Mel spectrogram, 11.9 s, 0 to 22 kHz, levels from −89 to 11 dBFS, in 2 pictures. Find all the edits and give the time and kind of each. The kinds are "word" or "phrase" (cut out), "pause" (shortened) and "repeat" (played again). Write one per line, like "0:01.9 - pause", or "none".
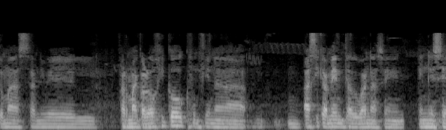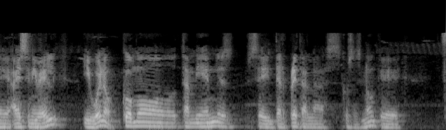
0:02.5 - word
0:04.6 - word
0:05.4 - word
0:07.6 - word
0:09.2 - word
0:10.5 - word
